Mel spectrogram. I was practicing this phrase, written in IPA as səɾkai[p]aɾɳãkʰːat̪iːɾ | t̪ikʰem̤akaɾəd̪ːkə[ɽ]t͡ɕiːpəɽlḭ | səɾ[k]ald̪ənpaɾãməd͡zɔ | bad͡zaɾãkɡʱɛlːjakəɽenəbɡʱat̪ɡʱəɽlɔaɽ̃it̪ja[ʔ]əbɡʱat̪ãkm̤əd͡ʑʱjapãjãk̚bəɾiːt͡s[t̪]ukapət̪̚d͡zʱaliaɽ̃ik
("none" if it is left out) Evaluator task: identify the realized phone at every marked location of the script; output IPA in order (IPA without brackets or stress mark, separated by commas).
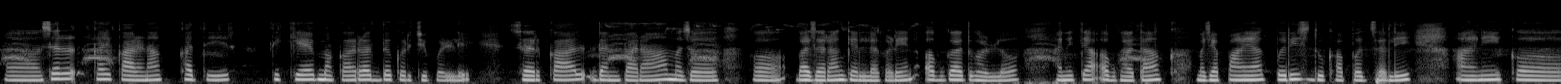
k, ɾ, k, ʔ, d̪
